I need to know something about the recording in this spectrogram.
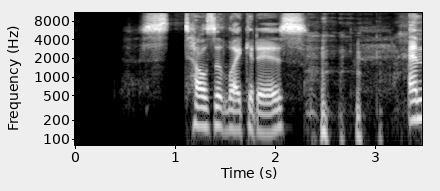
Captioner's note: laughs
